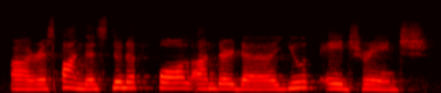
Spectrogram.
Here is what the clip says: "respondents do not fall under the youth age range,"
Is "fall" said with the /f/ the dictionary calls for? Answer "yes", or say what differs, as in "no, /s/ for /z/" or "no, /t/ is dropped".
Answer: yes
